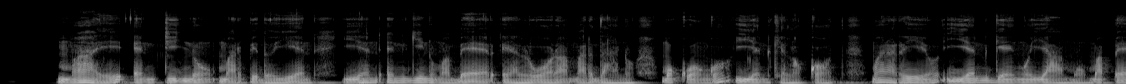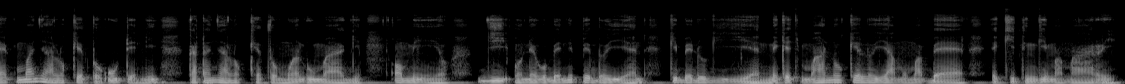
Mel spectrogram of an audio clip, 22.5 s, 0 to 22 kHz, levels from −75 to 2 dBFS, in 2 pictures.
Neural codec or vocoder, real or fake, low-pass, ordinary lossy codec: none; real; 14.4 kHz; none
